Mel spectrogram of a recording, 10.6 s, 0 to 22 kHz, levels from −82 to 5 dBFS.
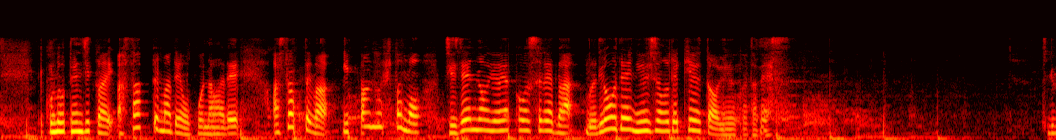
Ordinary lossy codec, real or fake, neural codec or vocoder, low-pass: none; fake; codec, 16 kHz in and 24 kHz out, 1.1 kbps, FireRedTTS-2 codec; 7.2 kHz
